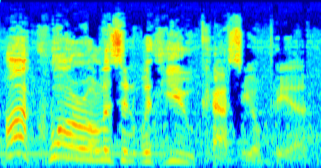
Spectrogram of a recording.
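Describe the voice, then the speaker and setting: A man's voice: sits high, wildly swooping pitch, measured pace, very noisy, exaggerated voice. A man playing a stern alien hero in a video game, making firm demands. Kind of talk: animated game cutscene acting.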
